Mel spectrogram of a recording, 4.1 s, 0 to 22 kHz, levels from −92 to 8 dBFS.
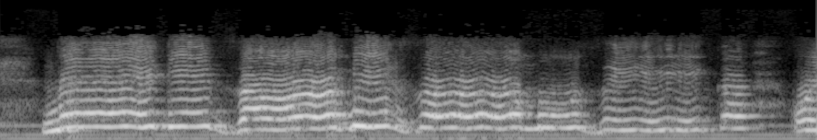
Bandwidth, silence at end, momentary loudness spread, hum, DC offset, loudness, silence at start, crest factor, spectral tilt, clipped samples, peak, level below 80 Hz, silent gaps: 8 kHz; 0 s; 9 LU; none; under 0.1%; -14 LUFS; 0 s; 12 dB; -5.5 dB/octave; under 0.1%; -2 dBFS; -36 dBFS; none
